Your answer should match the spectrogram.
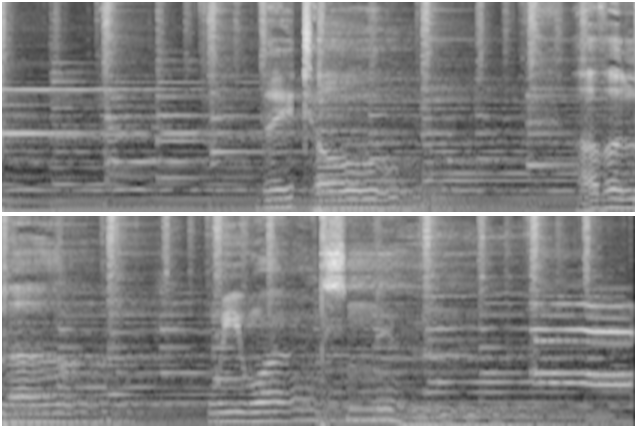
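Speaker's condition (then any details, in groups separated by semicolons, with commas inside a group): No condition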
